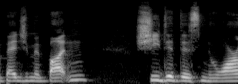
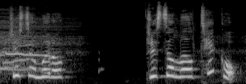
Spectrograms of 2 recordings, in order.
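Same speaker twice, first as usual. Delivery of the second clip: tiny, much higher-pitched teasing voice; teasing squeak; 11 semitones higher, faster than usual. Pretend. Nudging the host to try it, teasing high voice. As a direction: coax playfully in a high little voice.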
